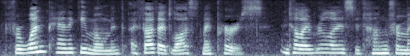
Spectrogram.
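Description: This is an unforced reading voice. It reads in an unforced way.

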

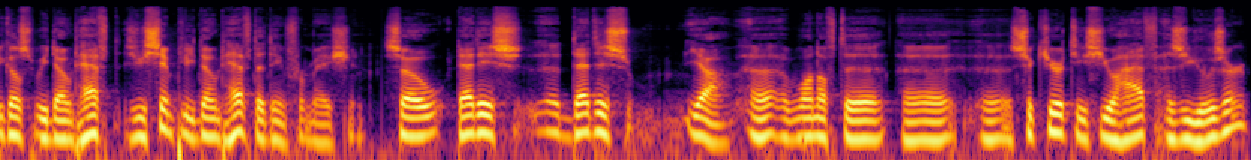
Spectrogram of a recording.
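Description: Here a man with a Dutch accent keeps a very even loudness at a moderate pace, with hardly any pauses, in a very clean recording with a silent background. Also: medium pitch for a man, fairly even intonation. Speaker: privacy tech company founder. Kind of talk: interview. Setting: company office. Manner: halting.

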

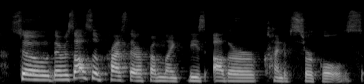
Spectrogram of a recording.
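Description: A woman with an American accent has a plain, everyday voice, fairly low in pitch with ordinary pitch variation, speaking at a fairly quick pace over a quiet background. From Wisconsin, US Midwest. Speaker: cannabis entrepreneur and brand CEO. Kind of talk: interview.

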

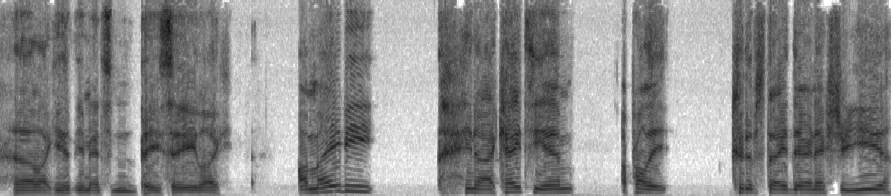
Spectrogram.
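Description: With an Australian accent and a fairly high pitch, a man speaks at a fairly slow pace with long, frequent pauses, very even loudness, and a dry, close sound with no echo. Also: ordinary pitch variation. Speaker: motocross racer. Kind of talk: casual chat. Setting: phone call.

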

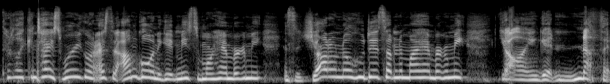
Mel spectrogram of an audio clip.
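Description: With an American accent, a woman speaks very fast in a high pitch with lively intonation. Noticeable background noise runs under her voice. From Sacramento, California. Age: 30s. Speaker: legal sex worker guest. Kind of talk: casual chat.

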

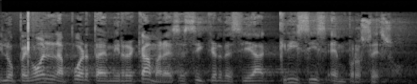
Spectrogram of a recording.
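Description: Audible room echo surrounds a man speaking at medium pitch with ordinary pitch variation. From Venezuela, Barquisimeto. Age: 40s. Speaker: pastor. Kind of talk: sermon testimony. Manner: halting, many repetitions and fillers.

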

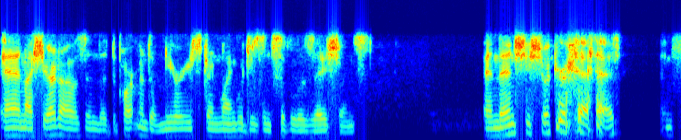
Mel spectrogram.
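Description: A man with an American accent speaks at a moderate pace in a medium pitch. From New York, New Jersey and Western Pennsylvania. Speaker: pastor. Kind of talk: interview.

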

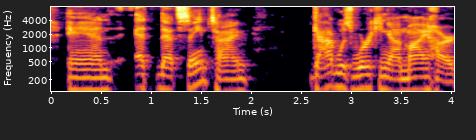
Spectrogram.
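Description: A man with a Chicago accent speaks at medium pitch with fairly even intonation. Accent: Midwestern US, Chicago-area. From US Midwest, Chicago south suburbs. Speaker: bivocational pastor. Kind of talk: casual interview chat.

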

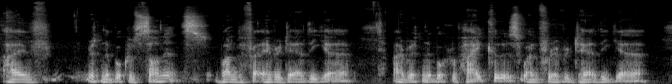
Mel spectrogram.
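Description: At a fairly quick pace, a man speaks with very even loudness against noticeable background noise. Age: 80s+. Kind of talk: interview.

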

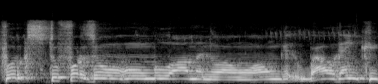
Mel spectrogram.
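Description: Someone with a European Portuguese accent speaks at a fairly slow pace, with audible room echo and noticeable background noise. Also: man. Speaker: podcast co-host. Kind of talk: casual chat.

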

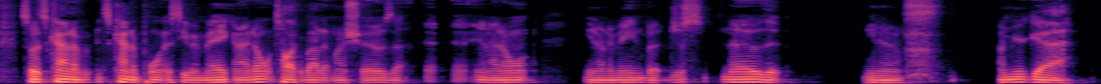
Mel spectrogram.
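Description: In a very clean recording with a silent background, a man with a Southern US accent and very deep, low pitch talks at a very fast pace in a monotone, flat delivery, broken by long, frequent pauses. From US South, Charlotte, North Carolina. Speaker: stand-up comedian and co-host. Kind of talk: casual chat. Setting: studio.

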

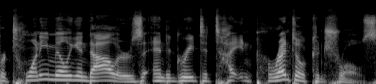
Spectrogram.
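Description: In a very clean recording with a silent background and a dry, close sound with no echo, a man has an ordinary speaking voice, a fairly high pitch and ordinary pitch variation. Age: 20s. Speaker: podcast host and radio host. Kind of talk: casual chat.

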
